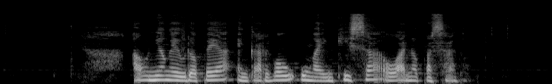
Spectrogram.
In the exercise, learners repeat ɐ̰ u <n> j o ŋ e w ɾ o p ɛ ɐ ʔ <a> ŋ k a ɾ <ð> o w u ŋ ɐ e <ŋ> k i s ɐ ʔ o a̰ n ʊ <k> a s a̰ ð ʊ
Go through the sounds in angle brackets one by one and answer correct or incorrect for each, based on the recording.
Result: correct, incorrect, incorrect, correct, incorrect

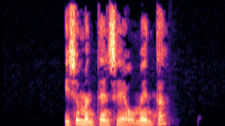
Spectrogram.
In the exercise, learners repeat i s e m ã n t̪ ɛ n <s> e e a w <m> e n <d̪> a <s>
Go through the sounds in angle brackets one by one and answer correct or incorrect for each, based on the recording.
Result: correct, correct, incorrect, incorrect

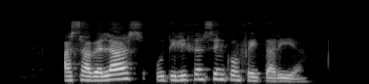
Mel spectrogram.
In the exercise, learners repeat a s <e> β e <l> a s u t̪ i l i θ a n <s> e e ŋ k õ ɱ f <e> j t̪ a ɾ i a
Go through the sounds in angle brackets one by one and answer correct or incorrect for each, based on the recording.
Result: incorrect, correct, correct, correct

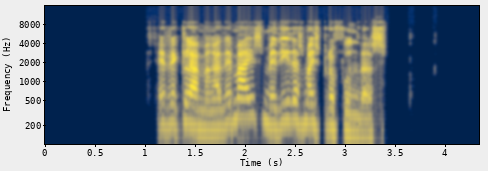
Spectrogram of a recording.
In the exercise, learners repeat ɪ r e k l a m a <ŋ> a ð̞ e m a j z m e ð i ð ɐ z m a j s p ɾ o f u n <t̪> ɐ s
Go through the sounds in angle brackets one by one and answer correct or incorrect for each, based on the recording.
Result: correct, incorrect

